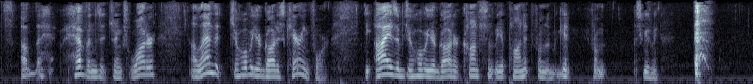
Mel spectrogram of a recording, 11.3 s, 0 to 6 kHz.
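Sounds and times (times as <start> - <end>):
faint low hum: 0.0 - 11.2
speech: 0.3 - 10.7
person coughing and clearing throat from coconut stuck in throat: 10.4 - 10.8.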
